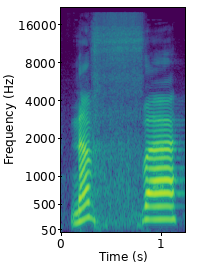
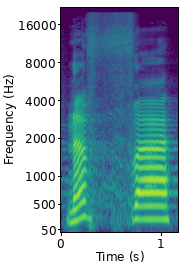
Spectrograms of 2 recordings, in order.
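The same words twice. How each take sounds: The two takes are said the same way.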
